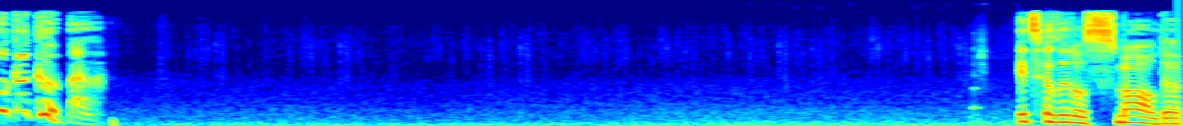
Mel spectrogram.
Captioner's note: speaking foreign language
